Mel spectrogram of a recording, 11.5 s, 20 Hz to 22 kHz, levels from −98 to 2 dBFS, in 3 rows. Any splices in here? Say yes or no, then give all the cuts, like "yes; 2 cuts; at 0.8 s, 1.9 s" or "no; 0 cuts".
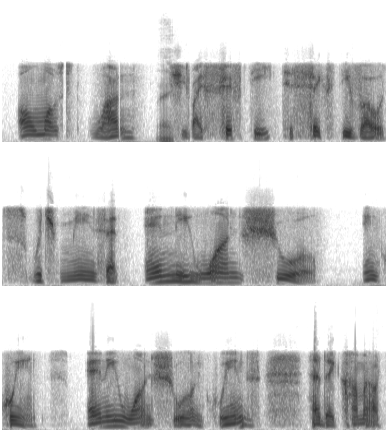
yes; 1 cut; at 1.9 s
